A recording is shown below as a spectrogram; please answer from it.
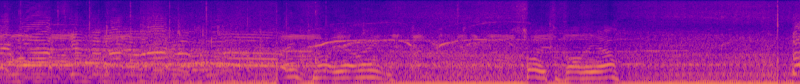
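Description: A motor vehicle's engine running close by, a steady low rumble that starts about a second in, under men's shouting voices.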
